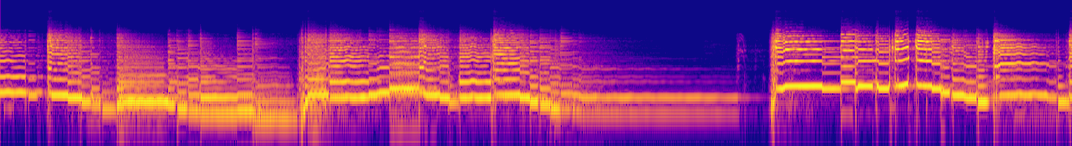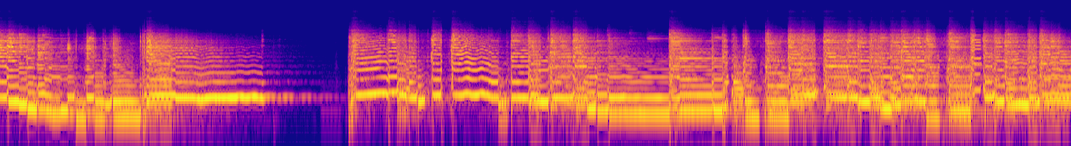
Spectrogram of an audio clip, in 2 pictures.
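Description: Distorted electric guitar played through a Kemper Profiler amp profile: three lead phrases of moving notes, each ending on a held note, with short breaks about ten and eighteen seconds in. The treble band of the Kemper's graphic EQ is cut to show its effect on the tone.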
